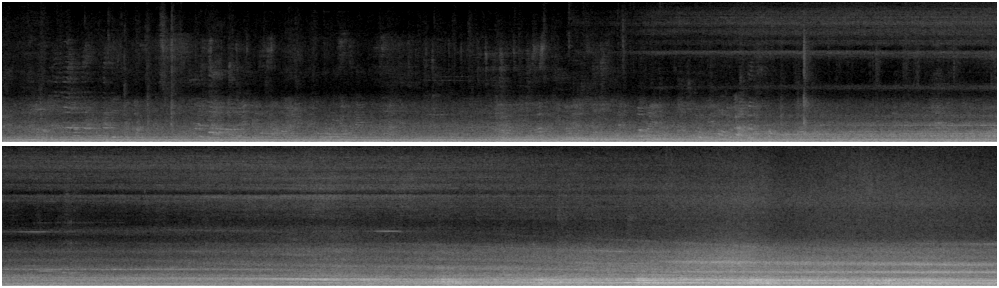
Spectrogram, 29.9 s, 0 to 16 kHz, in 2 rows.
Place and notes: Qizhang Station, Xindian District, New Taipei City - Platform
in the Qizhang Station Platform, Zoom H4n+ Soundman OKM II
